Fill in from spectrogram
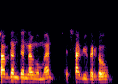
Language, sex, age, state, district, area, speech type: Bodo, male, 60+, Assam, Kokrajhar, rural, conversation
